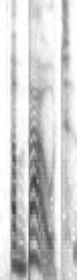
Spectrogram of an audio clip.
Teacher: About, the A is a schwa.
